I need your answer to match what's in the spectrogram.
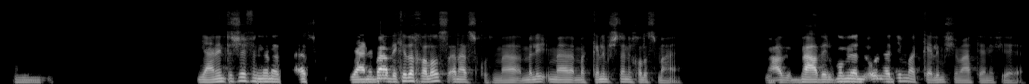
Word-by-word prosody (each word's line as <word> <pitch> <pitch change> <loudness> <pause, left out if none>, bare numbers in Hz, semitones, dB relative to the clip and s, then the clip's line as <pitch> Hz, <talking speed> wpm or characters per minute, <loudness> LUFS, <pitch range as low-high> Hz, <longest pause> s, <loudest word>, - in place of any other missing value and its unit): إمم. 100 -1 -11 1.5
يعني 110 +3 +1
أنت 140 0 -1
شايف 155 +1 0
إن 135 -1 +1
أنا 125 -3 +2 0.2
أسكت، - - -3 0.3
يعني 115 0 +5
بعد 140 0 +7
كده 160 +5 +5
خلاص، 150 +4 +2
أنا 120 -1 0
أسكت 100 -5 -12
ما 100 +1 -5
ما 110 +2 -5
لي 125 +1 -3
ما 110 -2 -2
اتكلمش 115 +2 -5
تاني 120 -2 -5
خلاص 110 -1 -8
معاه، - - -11 0.9
بعد 100 +1 -1
بعد 115 +2 +5
الجملة 135 +4 +2
اللي 120 -1 0
أقولها 130 -2 0
دي، 150 +6 -6
ما 135 -4 -3
اتكلمش 105 -1 -8
معاه 95 0 -7
تاني 95 -1 -13
فيها 90 0 -15
يعني. - - -17
115 Hz, 190 wpm, -24 LUFS, 105-130 Hz, 1.5 s, بعد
